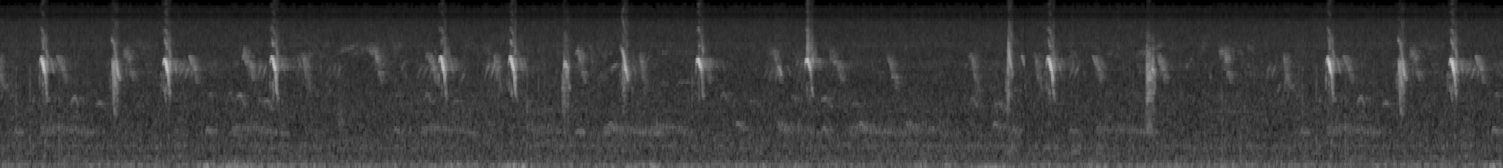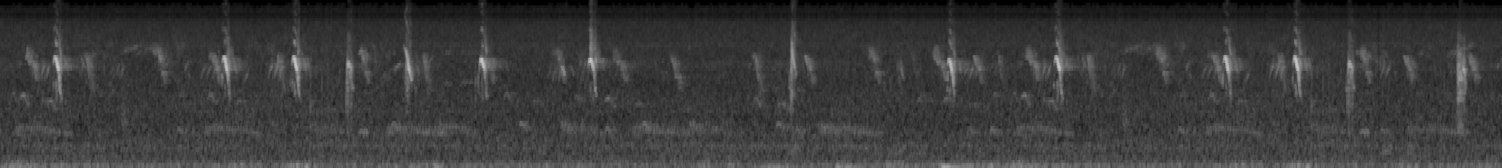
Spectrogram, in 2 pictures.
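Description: A small songbird giving short, sharp chirps, about one or two a second at irregular spacing, over softer, lower bird calls in the background.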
